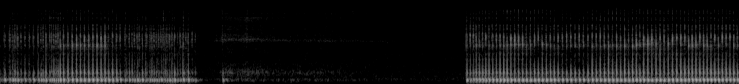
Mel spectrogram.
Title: Beauregard the big bulldog snores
